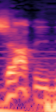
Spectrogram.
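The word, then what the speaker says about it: Joppa: is spelled j o p paa but it's pronounced jappy because one of the original spellings was j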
